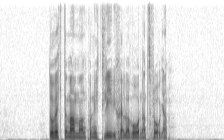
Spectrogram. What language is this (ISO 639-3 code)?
swe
